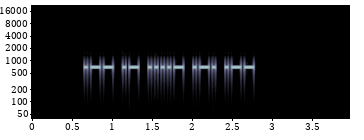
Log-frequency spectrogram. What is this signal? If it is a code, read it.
Morse code, heard as a keyed tone, about 30 wpm, 700 Hz. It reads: WA4RW
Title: USA Call Signs - 5 Characters - 30wpm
